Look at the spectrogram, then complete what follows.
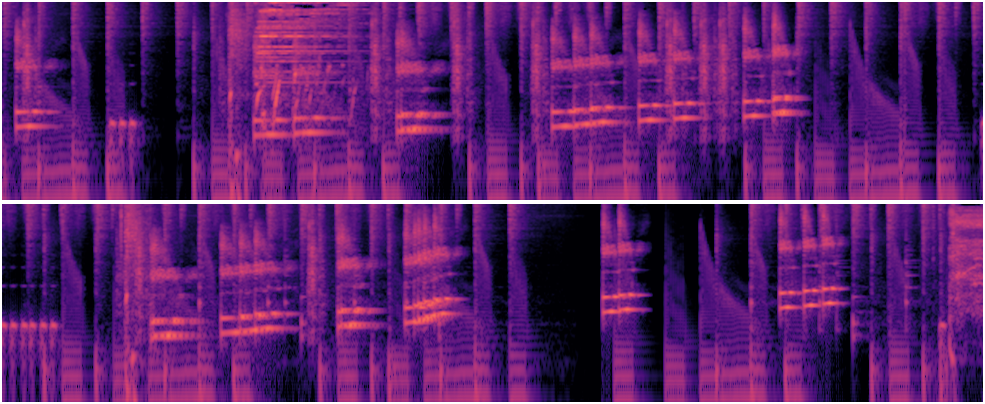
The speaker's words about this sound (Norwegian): Men nå skal vi høre på lyden fra en bane i Peggle.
